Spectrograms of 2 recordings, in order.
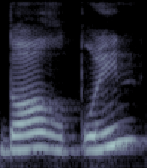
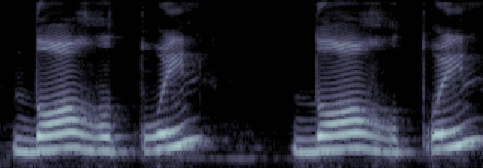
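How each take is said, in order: First: Said in the usual way. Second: ضاغطین stretched very slowly, heavy letters held, ending on a rise; slow drawn-out recital. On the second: Shown as a demonstration. Teacher reciting the memory word for students, slow and heavy. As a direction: draw ضاغطین out syllable by syllable like a model recital. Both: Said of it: "ابھی آپ simple پڑھ لینا".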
